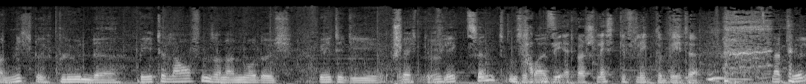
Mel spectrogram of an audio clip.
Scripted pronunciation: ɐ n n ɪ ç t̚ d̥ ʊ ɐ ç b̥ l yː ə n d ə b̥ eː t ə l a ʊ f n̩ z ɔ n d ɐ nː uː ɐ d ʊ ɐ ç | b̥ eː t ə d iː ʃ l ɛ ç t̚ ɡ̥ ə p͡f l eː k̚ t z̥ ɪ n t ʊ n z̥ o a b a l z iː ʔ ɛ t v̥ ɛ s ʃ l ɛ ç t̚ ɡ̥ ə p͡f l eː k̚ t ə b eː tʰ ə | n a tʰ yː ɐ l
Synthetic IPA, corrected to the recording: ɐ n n ɪ ç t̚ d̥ ʊ ɐ ç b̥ l yː ə n d ə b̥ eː t ə l a ʊ f n̩ z ɔ n d ɐ nː uː ɐ d ʊ ɐ ç | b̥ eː t ə d iː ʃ l ɛ ç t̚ ɡ̥ ə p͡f l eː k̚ t z̥ ɪ n t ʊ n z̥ o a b a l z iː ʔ ɛ t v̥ a s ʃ l ɛ ç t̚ ɡ̥ ə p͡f l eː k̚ t ə b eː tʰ ə | n a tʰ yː ɐ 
